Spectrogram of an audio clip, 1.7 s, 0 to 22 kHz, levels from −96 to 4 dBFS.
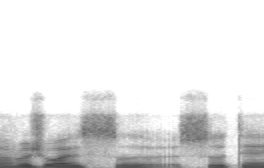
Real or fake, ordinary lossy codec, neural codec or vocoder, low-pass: fake; Opus, 16 kbps; codec, 16 kHz, about 1 kbps, DyCAST, with the encoder's durations; 7.2 kHz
